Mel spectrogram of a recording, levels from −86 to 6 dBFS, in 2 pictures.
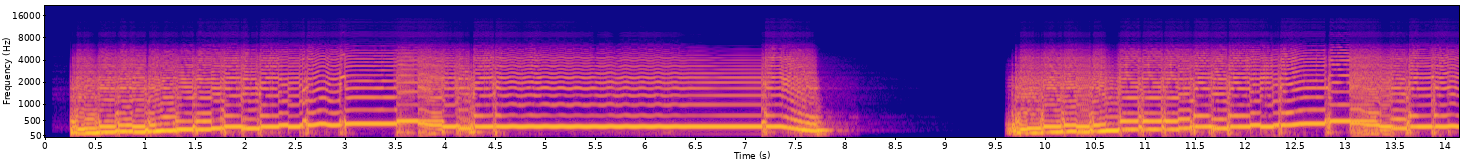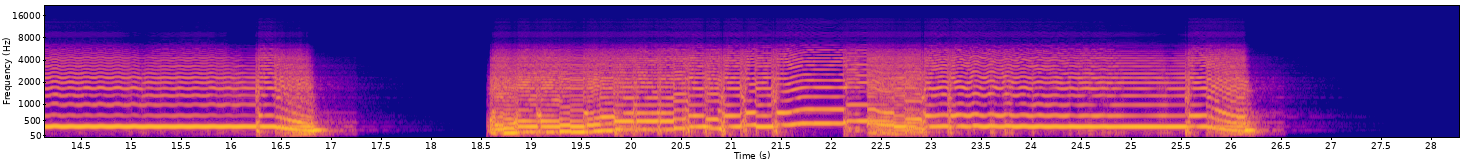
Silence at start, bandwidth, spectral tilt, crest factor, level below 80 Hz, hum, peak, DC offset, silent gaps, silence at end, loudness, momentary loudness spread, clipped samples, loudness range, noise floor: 0.25 s; 6.6 kHz; -7.5 dB/octave; 12 dB; -46 dBFS; none; 0 dBFS; under 0.1%; none; 1.9 s; -11 LUFS; 4 LU; under 0.1%; 3 LU; under -90 dBFS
